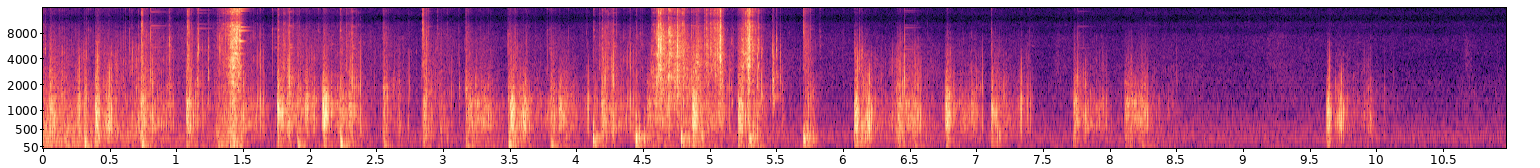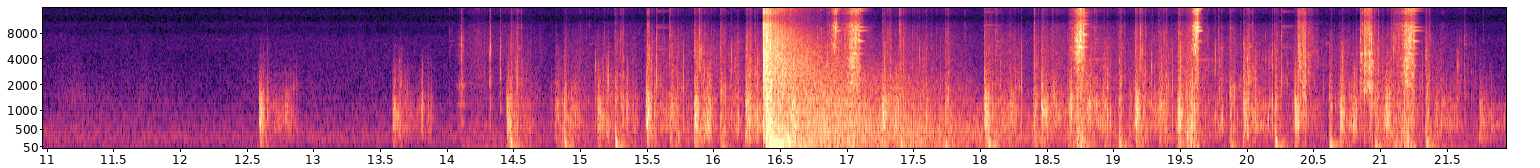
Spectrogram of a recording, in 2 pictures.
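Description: Quick footsteps tap on hard ground.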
